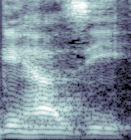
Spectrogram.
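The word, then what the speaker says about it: Gehazi: assistant na si gazi sa mga pangalan na Hebrew pangalan na jewish pagka gusto niyong magkaroon ng mas tamang pronunciation mas tama yung tagalog pronunciation or yung Filipino pronunciation kaya sa english style pronunciation So yung jz na yan sa English Pag sinabi mong ghazi mas malapit yan sa original Hebrew translation or pronunciation so sabi niya Tanungin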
